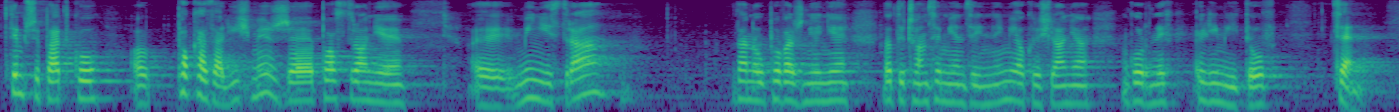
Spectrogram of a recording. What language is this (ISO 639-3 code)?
pol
